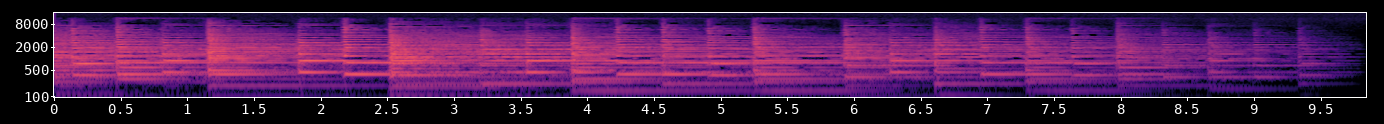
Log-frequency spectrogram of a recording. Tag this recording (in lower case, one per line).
music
